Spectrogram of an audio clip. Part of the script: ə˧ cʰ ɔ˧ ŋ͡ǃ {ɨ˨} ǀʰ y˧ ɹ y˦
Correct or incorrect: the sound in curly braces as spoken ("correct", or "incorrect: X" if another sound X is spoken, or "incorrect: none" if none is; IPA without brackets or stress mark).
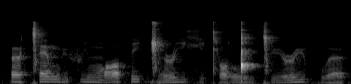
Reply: incorrect: i˨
